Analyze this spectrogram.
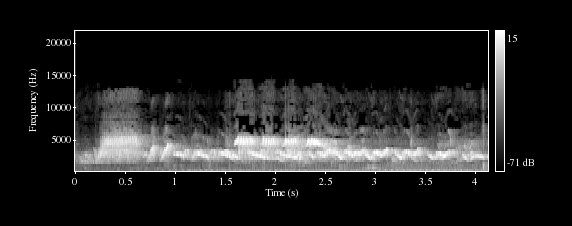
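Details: Chinese hwamei singing a loud, continuous run of varied whistled phrases, rapid warbling notes sliding up and down with bright clear tones, a steady fast stream of song with faint low hum beneath.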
